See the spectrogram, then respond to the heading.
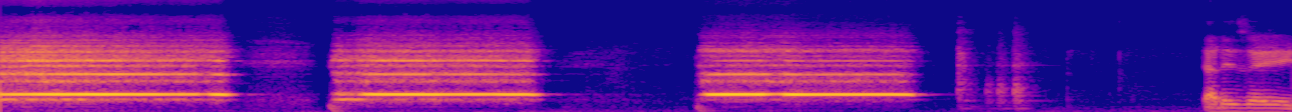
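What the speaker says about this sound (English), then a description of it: "is a D, in case you're curious, on the flute." A flute sounds a D note in three steady, clear held tones separated by short pauses, fairly loud and close, followed by a few faint clicks and a brief bit of speech at the end.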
